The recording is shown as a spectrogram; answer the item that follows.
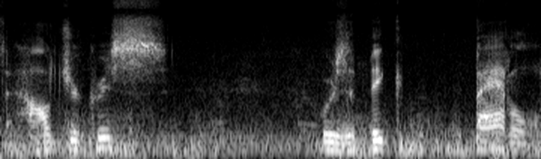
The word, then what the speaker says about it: Algeciras: That's the town of, I believe it's pronounced Algeciras.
